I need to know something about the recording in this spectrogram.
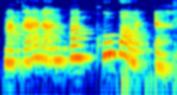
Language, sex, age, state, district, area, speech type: Goan Konkani, female, 45-60, Goa, Quepem, rural, spontaneous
